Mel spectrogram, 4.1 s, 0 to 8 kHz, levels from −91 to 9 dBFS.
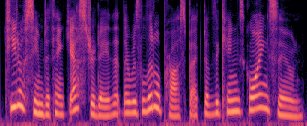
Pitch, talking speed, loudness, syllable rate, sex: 220 Hz, 220 wpm, -17 LUFS, 5.5 syllables/s, female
